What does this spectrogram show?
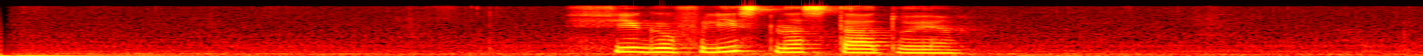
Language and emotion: Russian, neutral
